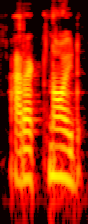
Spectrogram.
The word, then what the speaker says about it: arachnoid: அந்த ARACHNOID அப்படிங்கிறத அந்த சிஹெச் நடுவில் வருதில்ல, அதை எக்கு சவுண்டோடு தான் ப்ரொனவுன்ஸ் பண்ணணும். அரக்னாய்டு.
